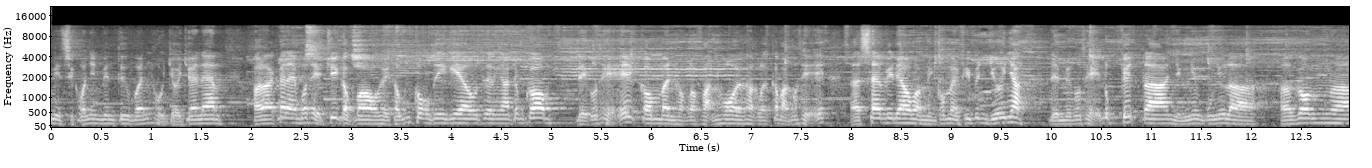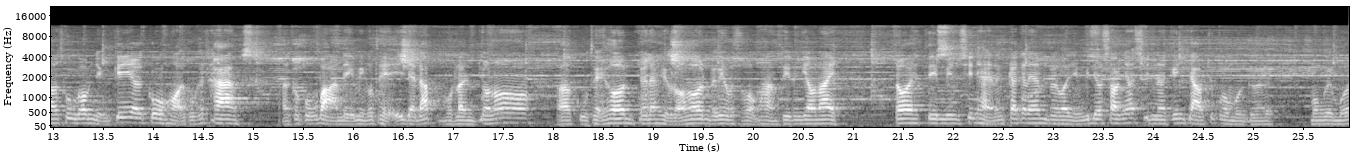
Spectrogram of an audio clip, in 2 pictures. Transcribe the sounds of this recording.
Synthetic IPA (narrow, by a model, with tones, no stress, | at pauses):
mi˨˩sɛ̰˧˥kɔ˨˦ɲə˧nvi˧ənt̪ɨ˧və˨˦nɦo̰˧˨t͡ɕə̰ː˧˨t͡ɕɔ˧ʔɛ˧nʔɛ˧m | hwa˨˩k̚laː˨˩kaː˦˥k̚ʔɛ˧mkɔ˨˦t̪ʰe˧˩t͡ɕwi˧ɣə˨˩p̚vaː˨˩wɦḛ˧˨t̪ʰə˨˦wŋ͡mkə˧nt̪i˧ɣɛ˧wt̪ŋaː˧t͡ɕɔ˧wŋ͡mkɔ˧mɗe˧˩kɔ˨˦t̪ʰe˧˩˨kɔ˧mmï˨˩ŋ̟hwa˨˩k̚laː˨˩fa̰ː˧˨nɦo˨˩jɦwa˨˩k̚laː˨˩a˦˥k̚ɓaː˧˨kɔ˨˦e˧˩˨ | sɛ˧mvi˧ɗe˧ə˧maː˨˩mï˨˩ŋ̟kɔ˨˦mɛ˨˩fi˨˦ɓe˧nzɨ˨˦əjɲaː˧ | ɗe˧˩mi˨˩ŋ̟kɔ˨˦t̪ʰe˧˩ɗʊ˦˥k͡p̚k̪i˦˥ət̚zaː˧ɲɨ̰˧˥ŋɲɨ˧ŋkʊ̰˧˥ŋ͡mɲɨ˧laː˨˩ | ʔɣɔ˧m˧t̪ʰu˧ɣɔ˧wmɲɨ̰˧˥ŋkaː˨˦jkə˧ɦɔ̰˧˩jku˧˩əka˦˥k̚hʰaː˧˩ŋ | ʔkːwkːkːɔ˧˦˥ɓa̰ː˧˨nɗe˧˩mi̟˨˩kɔ˨˦t̪ʰe˧˩za̰ː˧˩jɗaː˦˥p̚mo˨˩t̚lə˨˩nt͡ɕɔ˧nɔ˨˦ | ʔəː˨˩kṵ˧˨t̪ʰe˧˩ɦəː˧nt͡ɕːnɛ˧mhi˧˩əwzɔ̰˧˦həː˧nve˨˩ke˧waː˨˩sa˨˧˩fə̰˧˩˨haː˨˩ŋt̪i˧nʰ˧ŋzɛ˧wna˨˩j | zo˨˩jt̪ʰi˨˩mï˨˩ŋ̟si˧nɦɛ˧˨˩nə˧nkaː˦˥kaː˧nʔɛ˧mvvaː˨˩wɲɨ̰˧˥ŋvi˧ɗə˧wsa˧wɲaː˨˦si˧n˨ki˨˦ənt͡ɕaː˨˩wt͡ɕʊ˦˥k̚vaː˨˩wmo˨˩t̚ŋɨ˨˩əj | mo˨˩t̚ŋɨ˨˩əjmə˨˦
